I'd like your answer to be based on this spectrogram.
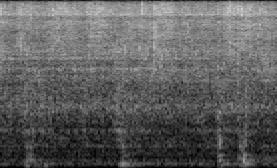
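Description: Black nightshade greens being washed under a running tap, with a loud, steady rush of water and a few soft splashes and thumps as the leaves are handled.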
